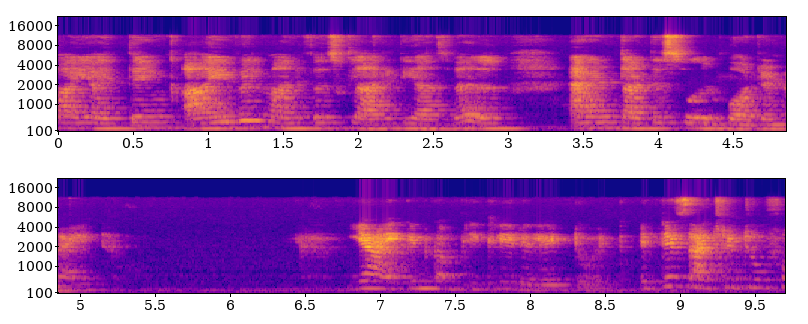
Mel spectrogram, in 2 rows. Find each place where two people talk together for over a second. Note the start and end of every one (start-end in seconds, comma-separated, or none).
none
